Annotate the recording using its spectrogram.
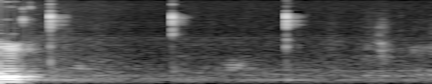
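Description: Four short, sharp clicks of a computer mouse button, a little over half a second apart, each one a brush stroke being dabbed on with an image editor's Burn tool. The end of a spoken word is heard at the very start.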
